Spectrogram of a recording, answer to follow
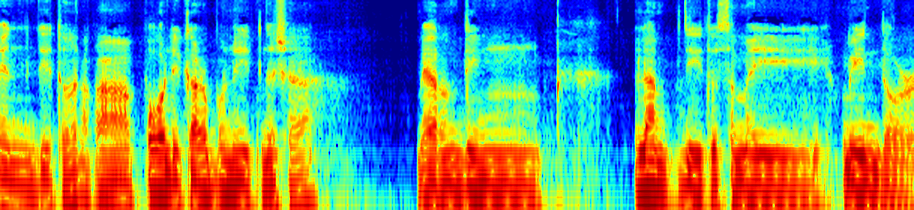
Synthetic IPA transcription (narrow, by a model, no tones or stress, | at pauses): ɛnd̪it̪o̞nɐkɐpoːlɪkɐɹbonejt̪̚nɐʃa | mɛːɾond̪ɪŋ | lamp̚d̪iːt̪o̞sɐmɐjmɛjnd̪oɹ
